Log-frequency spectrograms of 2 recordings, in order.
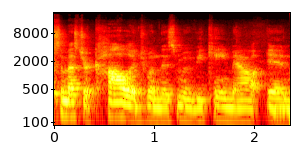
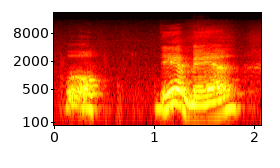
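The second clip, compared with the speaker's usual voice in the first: gruff, casual drawl, a touch higher; 9 semitones higher than usual. Describing the actor's other kinds of characters in a Jeff Bridges voice. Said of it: "He's like".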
